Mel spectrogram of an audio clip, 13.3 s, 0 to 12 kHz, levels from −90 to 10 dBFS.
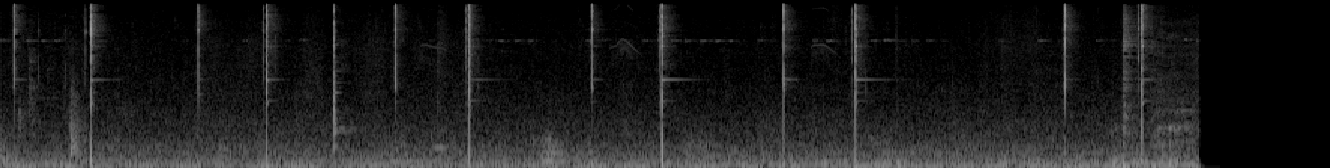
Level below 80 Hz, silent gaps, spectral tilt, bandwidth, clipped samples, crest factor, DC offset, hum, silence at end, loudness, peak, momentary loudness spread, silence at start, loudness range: -50 dBFS; none; -1.5 dB/octave; 11.5 kHz; under 0.1%; 38 dB; under 0.1%; none; 1.3 s; -35 LUFS; -4 dBFS; 22 LU; 0 s; 4 LU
